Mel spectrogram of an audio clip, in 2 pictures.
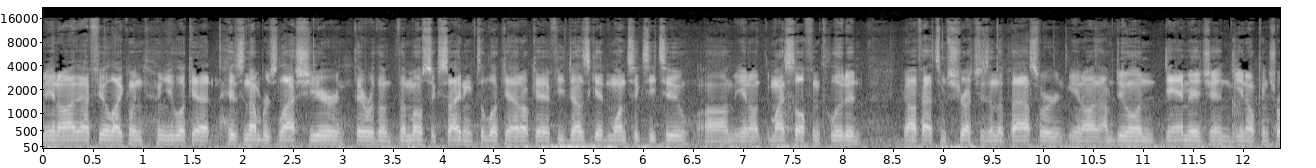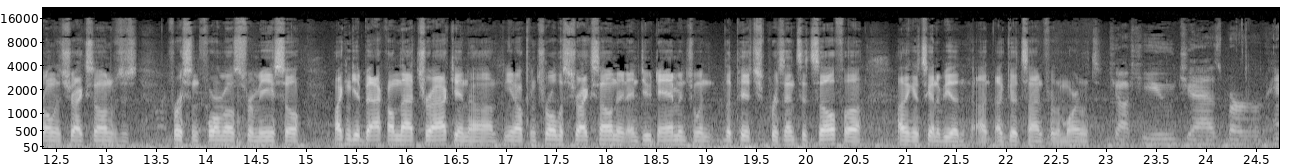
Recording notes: live from the first full squad workout for the Marlins in 2024.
